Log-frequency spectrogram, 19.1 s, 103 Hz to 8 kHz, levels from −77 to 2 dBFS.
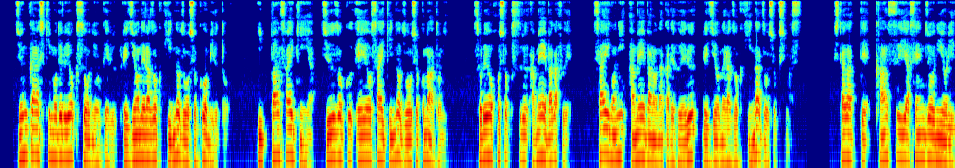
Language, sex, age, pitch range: Japanese, male, 50-69, 100-125 Hz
